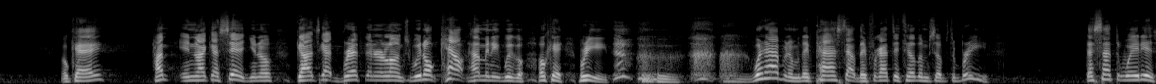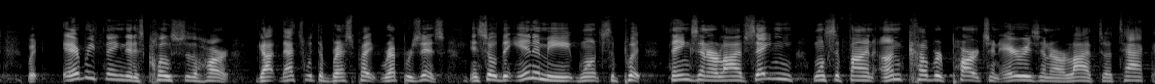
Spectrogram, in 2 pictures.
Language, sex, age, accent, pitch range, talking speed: English, male, 50-69, American, 145-200 Hz, 200 wpm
